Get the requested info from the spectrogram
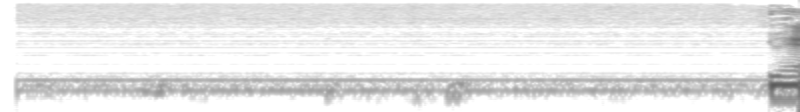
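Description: Steady electrical mains hum: a low, even buzz with a stack of evenly spaced overtones and no change in pitch. A man's voice starts right at the end.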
